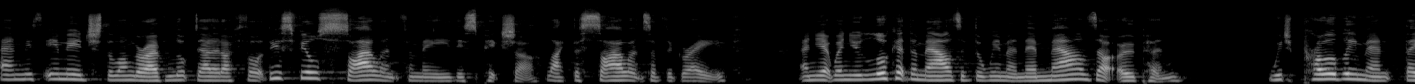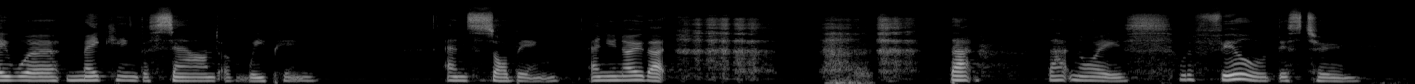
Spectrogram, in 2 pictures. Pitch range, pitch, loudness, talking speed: 170-230 Hz, 190 Hz, -30 LUFS, 135 wpm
